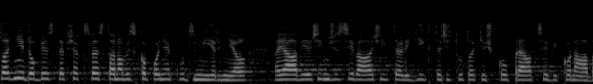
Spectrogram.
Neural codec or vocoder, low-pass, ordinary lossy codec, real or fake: none; 7.2 kHz; Opus, 64 kbps; real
